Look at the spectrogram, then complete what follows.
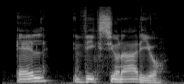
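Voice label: "el diccionario", Spanish, male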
